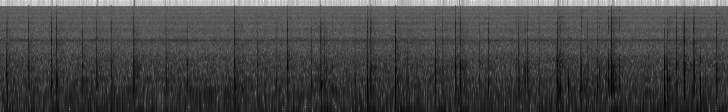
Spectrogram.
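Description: A fingernail taps on and traces the dots of a small, red polka-dot glossy plastic cosmetics bag held upright as a hollow pouch. Quiet, sharp, bright clicks come in irregular bursts over soft scratchy rustling. A faint low hum runs underneath.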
